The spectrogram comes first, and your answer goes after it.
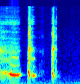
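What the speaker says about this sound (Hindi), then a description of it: "तभी उसे अपने पास किसी के रोने की आवाज सुनाई दी" Crying sound effect in a horror story: a drawn-out moaning wail followed by two short sobbing whimpers, close and loud, with silence between and after.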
